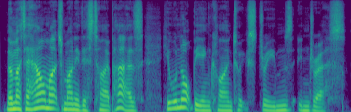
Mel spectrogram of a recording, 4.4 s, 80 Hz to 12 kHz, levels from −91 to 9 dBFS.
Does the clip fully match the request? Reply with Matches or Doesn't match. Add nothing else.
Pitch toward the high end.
Doesn't match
